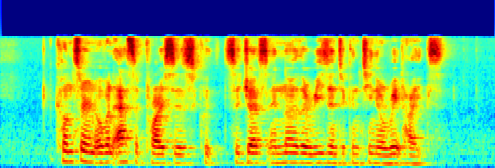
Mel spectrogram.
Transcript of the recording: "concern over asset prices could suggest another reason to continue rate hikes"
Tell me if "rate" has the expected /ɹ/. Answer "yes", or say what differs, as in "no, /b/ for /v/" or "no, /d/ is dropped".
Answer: yes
